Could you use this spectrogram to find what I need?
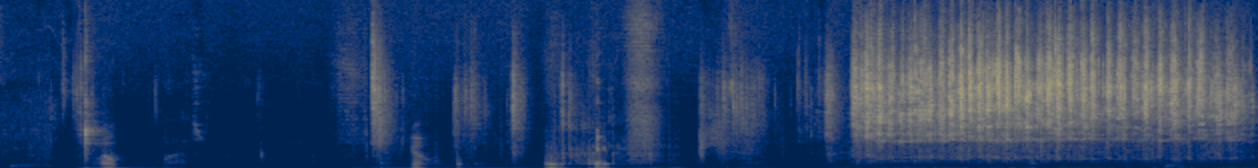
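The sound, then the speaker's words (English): A handful of sharp clicks and knocks, then a sustained, dense rattle of dice being shaken and rolled, fairly loud for the last few seconds. “How many dice that sounds like.”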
